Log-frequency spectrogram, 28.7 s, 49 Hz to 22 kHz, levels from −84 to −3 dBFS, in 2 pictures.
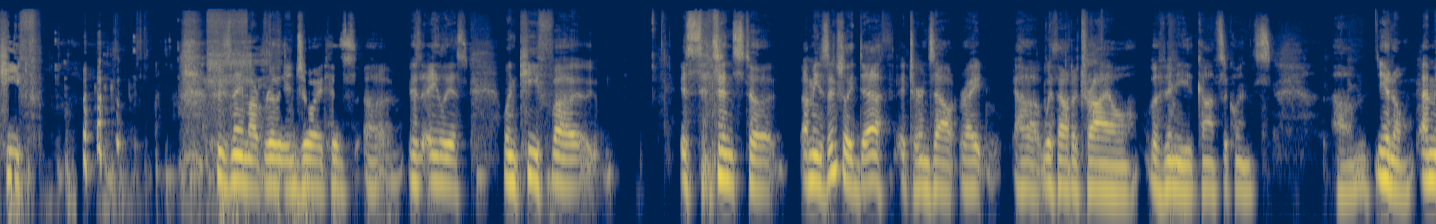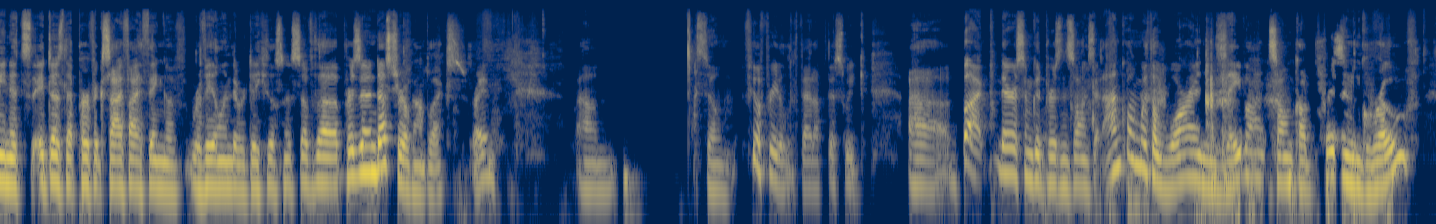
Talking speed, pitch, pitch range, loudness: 170 wpm, 145 Hz, 135-165 Hz, -23 LUFS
